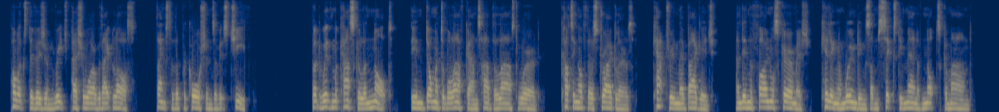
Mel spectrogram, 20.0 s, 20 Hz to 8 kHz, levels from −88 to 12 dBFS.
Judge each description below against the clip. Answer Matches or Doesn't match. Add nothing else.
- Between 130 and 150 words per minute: Matches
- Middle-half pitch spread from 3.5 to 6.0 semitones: Doesn't match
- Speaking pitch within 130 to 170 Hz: Matches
